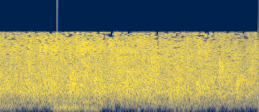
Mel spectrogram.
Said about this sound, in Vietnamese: Cho một tràng pháo tay từ anh chị em.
